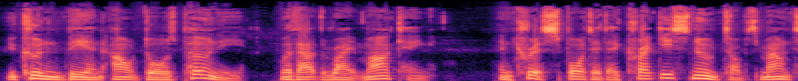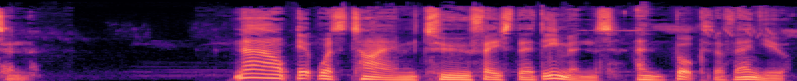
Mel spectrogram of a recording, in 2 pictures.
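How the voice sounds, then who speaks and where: A man narrating a pony fanfic story as a dramatic reading, expressive throughout. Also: on the low side, measured pace, no room sound.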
